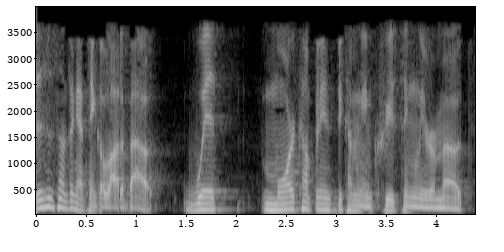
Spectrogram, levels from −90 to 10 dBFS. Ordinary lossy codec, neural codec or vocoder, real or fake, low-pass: MP3, 24 kbps; none; real; 3.6 kHz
